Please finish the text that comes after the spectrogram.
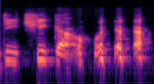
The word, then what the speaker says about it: DiCicco: years to wrap his wrap his tongue around D Chico he's from Colorado so you know yeah yeah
